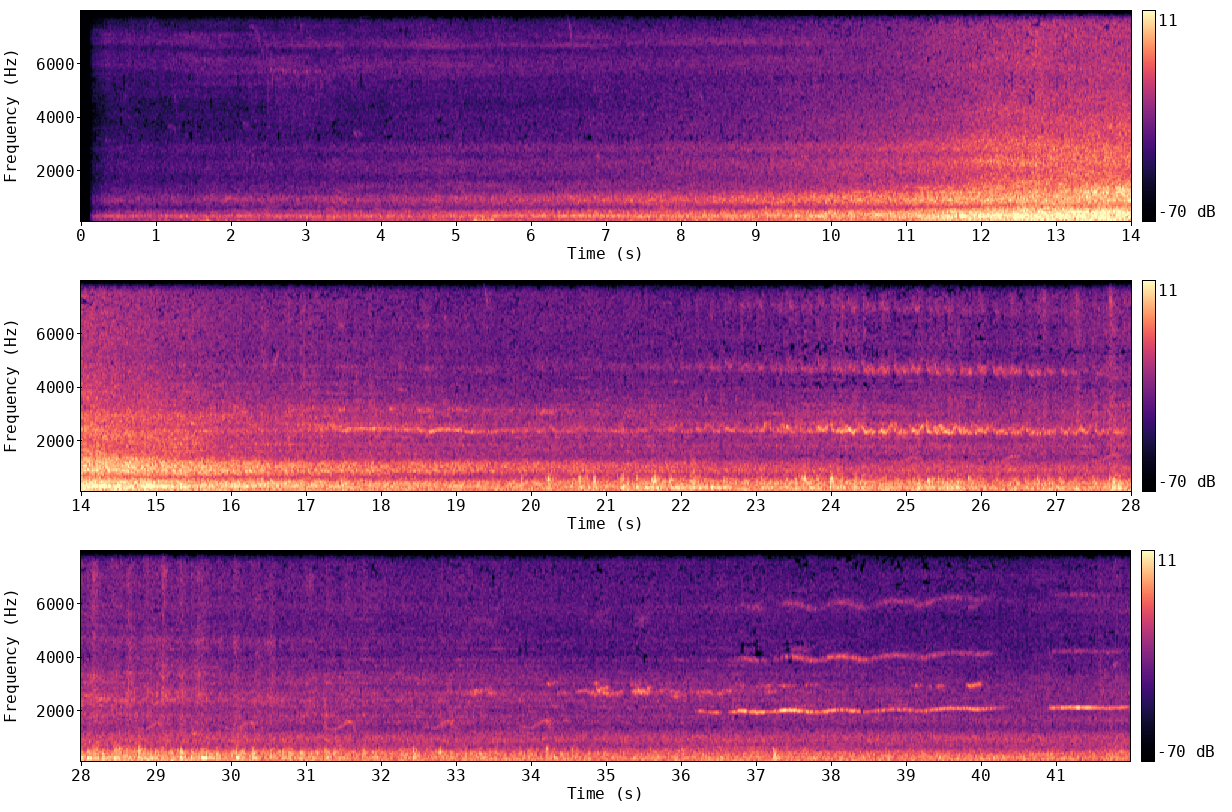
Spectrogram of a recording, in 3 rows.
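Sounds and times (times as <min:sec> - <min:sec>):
train wheels rumbling on rails: 0:03.3 - 0:41.9
locomotive rushing past: 0:04.9 - 0:41.9
high wheel squeals: 0:22.0 - 0:27.8, 0:32.8 - 0:41.9.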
